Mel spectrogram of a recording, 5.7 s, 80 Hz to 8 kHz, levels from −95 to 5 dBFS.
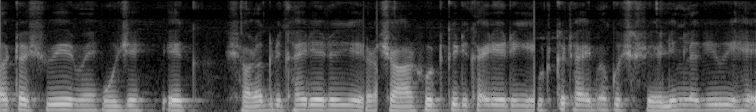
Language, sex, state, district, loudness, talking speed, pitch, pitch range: Hindi, male, Andhra Pradesh, Srikakulam, -27 LUFS, 285 wpm, 135 Hz, 130-140 Hz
